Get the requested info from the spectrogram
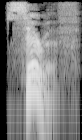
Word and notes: serif: British English

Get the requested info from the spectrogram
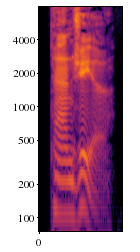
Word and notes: pangaea: British English

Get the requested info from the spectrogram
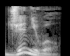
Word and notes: genual: British English

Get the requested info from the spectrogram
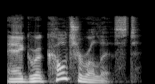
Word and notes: agriculturalist: British English

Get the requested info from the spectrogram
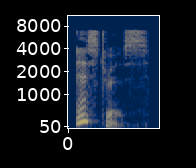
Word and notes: estrous: British English

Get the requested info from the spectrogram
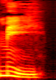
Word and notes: me: British English

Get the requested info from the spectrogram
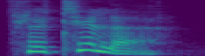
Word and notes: flotilla: British English

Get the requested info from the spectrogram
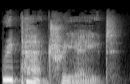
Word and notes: repatriate: British English

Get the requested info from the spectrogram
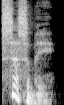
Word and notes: sesame: British English

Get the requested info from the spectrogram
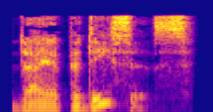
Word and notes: diapedesis: British English

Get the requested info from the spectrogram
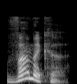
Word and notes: vomica: British English

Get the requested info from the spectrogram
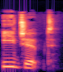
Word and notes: egypt: American English

